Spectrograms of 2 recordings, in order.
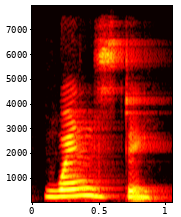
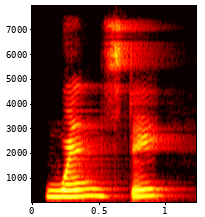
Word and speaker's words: Wednesday: Wednesday, Wednesday, so here D is silent.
